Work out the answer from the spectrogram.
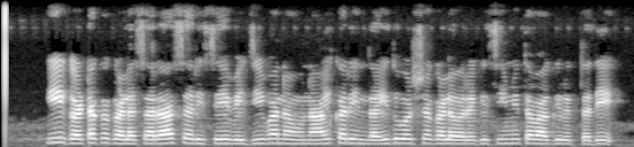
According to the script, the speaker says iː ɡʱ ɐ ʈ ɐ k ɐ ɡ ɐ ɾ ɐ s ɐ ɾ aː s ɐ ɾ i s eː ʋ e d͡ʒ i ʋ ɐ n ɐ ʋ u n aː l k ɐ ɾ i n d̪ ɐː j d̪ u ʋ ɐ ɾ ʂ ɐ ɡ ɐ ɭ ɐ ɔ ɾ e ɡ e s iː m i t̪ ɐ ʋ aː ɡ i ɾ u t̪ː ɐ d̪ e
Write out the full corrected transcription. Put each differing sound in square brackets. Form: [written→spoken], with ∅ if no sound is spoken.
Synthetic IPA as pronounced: iː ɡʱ ɐ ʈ ɐ k ɐ ɡ ɐ [ɾ→ɭ] ɐ s ɐ ɾ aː s ɐ ɾ i s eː ʋ e d͡ʒ [i→iː] ʋ ɐ n ɐ ʋ u n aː l k ɐ ɾ i n d̪ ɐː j d̪ u ʋ ɐ ɾ ʂ ɐ ɡ ɐ ɭ ɐ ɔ ɾ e ɡ e s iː m i t̪ ɐ ʋ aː ɡ i ɾ u t̪ː ɐ d̪ e

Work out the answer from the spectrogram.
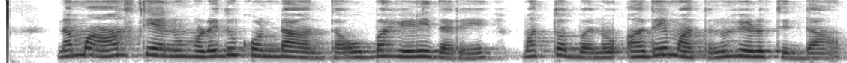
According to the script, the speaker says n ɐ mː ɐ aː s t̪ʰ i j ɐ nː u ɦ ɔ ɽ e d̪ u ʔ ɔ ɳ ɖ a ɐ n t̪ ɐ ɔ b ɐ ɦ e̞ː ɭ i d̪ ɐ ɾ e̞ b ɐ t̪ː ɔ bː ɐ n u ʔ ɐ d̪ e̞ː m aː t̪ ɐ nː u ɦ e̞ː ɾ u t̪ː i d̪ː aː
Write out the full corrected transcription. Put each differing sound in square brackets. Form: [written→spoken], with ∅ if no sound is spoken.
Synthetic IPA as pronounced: n ɐ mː ɐ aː s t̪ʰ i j ɐ nː u ɦ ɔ ɽ e d̪ u [ʔ→k] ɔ ɳ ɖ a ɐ n t̪ ɐ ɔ [b→bː] ɐ ɦ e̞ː ɭ i d̪ ɐ ɾ e̞ [b→m] ɐ t̪ː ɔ bː ɐ n u ʔ ɐ d̪ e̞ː m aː t̪ ɐ nː u ɦ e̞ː [ɾ→ɭ] u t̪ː i d̪ː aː

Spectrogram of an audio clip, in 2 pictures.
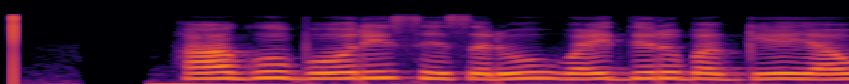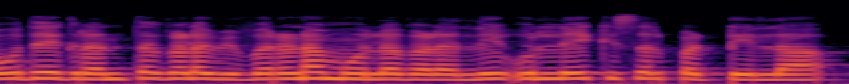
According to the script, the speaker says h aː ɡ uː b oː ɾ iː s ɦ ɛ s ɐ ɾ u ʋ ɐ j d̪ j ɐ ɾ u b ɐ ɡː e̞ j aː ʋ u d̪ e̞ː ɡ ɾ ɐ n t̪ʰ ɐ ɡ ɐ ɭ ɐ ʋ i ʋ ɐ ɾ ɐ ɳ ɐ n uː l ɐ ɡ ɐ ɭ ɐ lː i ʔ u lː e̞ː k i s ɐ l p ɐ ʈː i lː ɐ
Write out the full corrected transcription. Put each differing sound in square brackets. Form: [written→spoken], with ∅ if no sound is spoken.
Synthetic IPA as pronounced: h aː ɡ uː b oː ɾ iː s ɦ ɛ s ɐ ɾ u ʋ ɐ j d̪ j ɐ ɾ u b ɐ ɡː e̞ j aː ʋ u d̪ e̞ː ɡ ɾ ɐ n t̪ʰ ɐ ɡ ɐ ɭ ɐ ʋ i ʋ ɐ ɾ ɐ ɳ ɐ [n→m] uː l ɐ ɡ ɐ ɭ ɐ lː i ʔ u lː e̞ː k i s ɐ l p ɐ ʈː i lː ɐ

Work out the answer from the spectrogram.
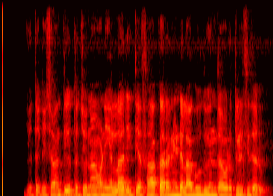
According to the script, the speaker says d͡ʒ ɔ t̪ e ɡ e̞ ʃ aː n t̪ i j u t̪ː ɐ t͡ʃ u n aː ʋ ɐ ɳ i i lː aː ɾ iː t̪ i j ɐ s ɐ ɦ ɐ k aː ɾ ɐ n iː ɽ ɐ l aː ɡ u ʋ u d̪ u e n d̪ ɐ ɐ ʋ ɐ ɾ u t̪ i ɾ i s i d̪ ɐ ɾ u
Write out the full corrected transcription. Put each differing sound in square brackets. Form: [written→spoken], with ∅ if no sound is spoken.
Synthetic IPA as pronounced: d͡ʒ ɔ t̪ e ɡ e̞ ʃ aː n t̪ i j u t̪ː ɐ t͡ʃ u n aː ʋ ɐ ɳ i [i→ɛ] lː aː ɾ iː t̪ i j ɐ s ɐ ɦ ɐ k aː ɾ ɐ n iː ɽ ɐ l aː ɡ u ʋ u d̪ u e n d̪ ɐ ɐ ʋ ɐ ɾ u t̪ i [ɾ→ɭ] i s i d̪ ɐ ɾ u

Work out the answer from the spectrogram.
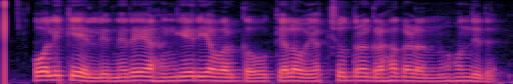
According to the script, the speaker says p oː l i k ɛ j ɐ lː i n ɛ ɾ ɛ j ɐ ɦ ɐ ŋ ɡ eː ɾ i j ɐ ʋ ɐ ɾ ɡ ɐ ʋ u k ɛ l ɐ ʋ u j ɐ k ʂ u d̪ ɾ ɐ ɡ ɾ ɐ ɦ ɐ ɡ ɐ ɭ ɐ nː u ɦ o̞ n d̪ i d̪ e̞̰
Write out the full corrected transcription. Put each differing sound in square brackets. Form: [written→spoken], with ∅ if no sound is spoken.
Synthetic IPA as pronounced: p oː l i k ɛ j ɐ lː i n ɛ ɾ ɛ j ɐ ɦ ɐ ŋ ɡ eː ɾ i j ɐ ʋ ɐ ɾ ɡ ɐ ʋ u k ɛ l ɐ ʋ u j ɐ k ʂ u d̪ ɾ ɐ ɡ ɾ ɐ ɦ ɐ ɡ ɐ ɭ ɐ nː u ɦ o̞ n d̪ i d̪ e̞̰

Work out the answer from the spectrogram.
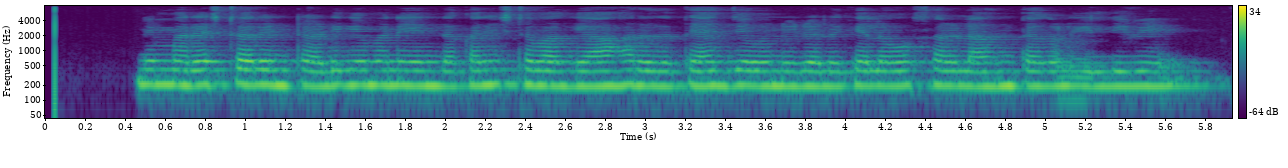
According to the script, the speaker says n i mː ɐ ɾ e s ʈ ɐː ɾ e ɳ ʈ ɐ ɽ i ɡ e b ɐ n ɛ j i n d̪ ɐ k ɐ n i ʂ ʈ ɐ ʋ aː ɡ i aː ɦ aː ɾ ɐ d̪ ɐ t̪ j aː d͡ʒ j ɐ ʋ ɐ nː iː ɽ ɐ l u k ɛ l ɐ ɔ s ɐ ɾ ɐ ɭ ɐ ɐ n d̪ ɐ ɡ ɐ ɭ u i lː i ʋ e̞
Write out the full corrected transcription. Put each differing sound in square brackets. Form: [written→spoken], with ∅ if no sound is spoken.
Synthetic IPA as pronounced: n i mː ɐ ɾ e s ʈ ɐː ɾ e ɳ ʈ ɐ ɽ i ɡ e [b→m] ɐ n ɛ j i n d̪ ɐ k ɐ n i ʂ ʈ ɐ ʋ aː ɡ i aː ɦ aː ɾ ɐ d̪ ɐ t̪ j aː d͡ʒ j ɐ ʋ ɐ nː iː ɽ ɐ l u k ɛ l ɐ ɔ s ɐ ɾ ɐ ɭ ɐ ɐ n [d̪→t̪] ɐ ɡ ɐ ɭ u i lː i ʋ e̞

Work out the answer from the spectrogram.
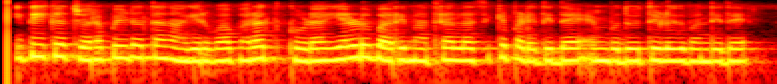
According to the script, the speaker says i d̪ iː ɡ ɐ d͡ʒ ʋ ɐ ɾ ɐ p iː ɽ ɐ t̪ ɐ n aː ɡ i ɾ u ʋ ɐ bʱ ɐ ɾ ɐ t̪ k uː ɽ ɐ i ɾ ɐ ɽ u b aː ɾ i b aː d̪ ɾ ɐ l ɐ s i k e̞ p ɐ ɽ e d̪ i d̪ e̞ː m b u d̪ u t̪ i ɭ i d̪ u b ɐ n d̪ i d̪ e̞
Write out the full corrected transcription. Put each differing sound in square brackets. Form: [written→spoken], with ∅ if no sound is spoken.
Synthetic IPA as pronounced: i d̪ iː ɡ ɐ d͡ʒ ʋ ɐ ɾ ɐ p iː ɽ ɐ t̪ ɐ n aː ɡ i ɾ u ʋ ɐ bʱ ɐ ɾ ɐ t̪ k uː ɽ ɐ [i→ɛ] ɾ ɐ ɽ u b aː ɾ i [b→m] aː [d̪→t̪] ɾ ɐ l ɐ s i k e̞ p ɐ ɽ e d̪ i d̪ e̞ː m b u d̪ u t̪ i ɭ i d̪ u b ɐ n d̪ i d̪ e̞

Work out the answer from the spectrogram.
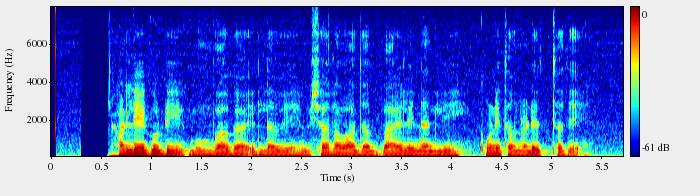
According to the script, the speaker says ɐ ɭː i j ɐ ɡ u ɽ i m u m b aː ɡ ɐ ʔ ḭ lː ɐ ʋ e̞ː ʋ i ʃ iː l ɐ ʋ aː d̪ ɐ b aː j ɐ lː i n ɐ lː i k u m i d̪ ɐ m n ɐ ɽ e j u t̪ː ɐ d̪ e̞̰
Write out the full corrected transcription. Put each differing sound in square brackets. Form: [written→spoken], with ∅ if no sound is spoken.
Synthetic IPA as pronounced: ɐ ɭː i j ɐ ɡ u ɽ i m u m b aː ɡ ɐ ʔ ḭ lː ɐ ʋ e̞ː ʋ i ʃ [iː→aː] l ɐ ʋ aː d̪ ɐ b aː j ɐ [lː→l] i n ɐ lː i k u [m→ɳ] i [d̪→t̪] ɐ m n ɐ ɽ e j u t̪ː ɐ d̪ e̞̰

